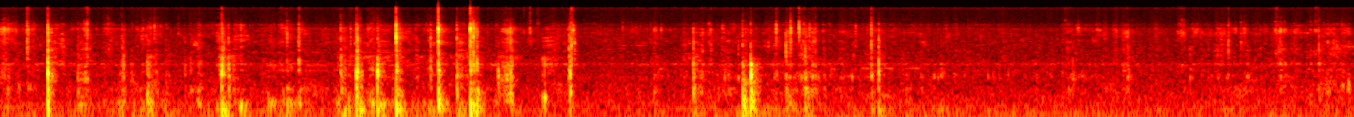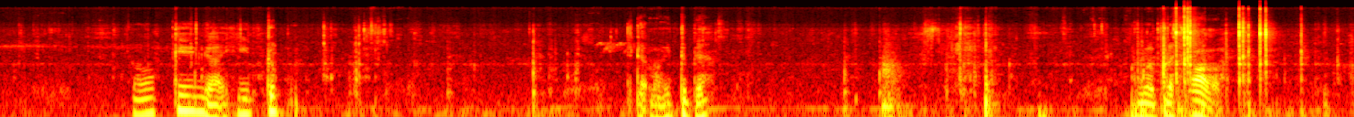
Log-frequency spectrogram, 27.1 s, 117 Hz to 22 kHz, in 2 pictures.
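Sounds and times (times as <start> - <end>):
plastic case handled: 0.0 - 5.8, 6.5 - 9.5, 15.4 - 19.8, 21.8 - 27.0
clicks of wire connectors: 25.1 - 26.9.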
